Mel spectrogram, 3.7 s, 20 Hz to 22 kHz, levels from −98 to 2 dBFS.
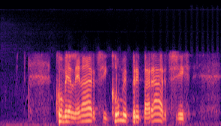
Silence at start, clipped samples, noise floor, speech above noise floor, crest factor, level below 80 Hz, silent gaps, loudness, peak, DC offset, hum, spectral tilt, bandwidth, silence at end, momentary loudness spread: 0.45 s; under 0.1%; -46 dBFS; 29 dB; 16 dB; -54 dBFS; none; -17 LUFS; -2 dBFS; under 0.1%; none; -8.5 dB/octave; 4.3 kHz; 0.05 s; 13 LU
